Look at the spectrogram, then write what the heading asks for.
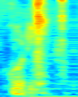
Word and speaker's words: Khoury: Hoy tengo como invitado a Miguel Curi. Lo puedes encontrar en Twitter como @Curi. Miguel Curi se escribe @KHOURY.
